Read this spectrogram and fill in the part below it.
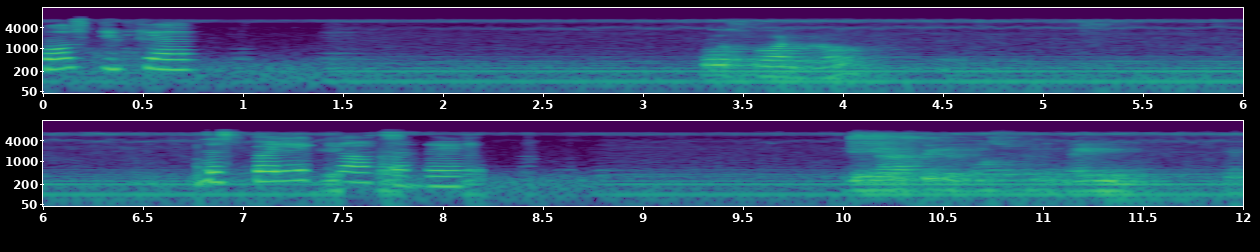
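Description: A man speaks in short bursts, heard through a video call microphone.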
